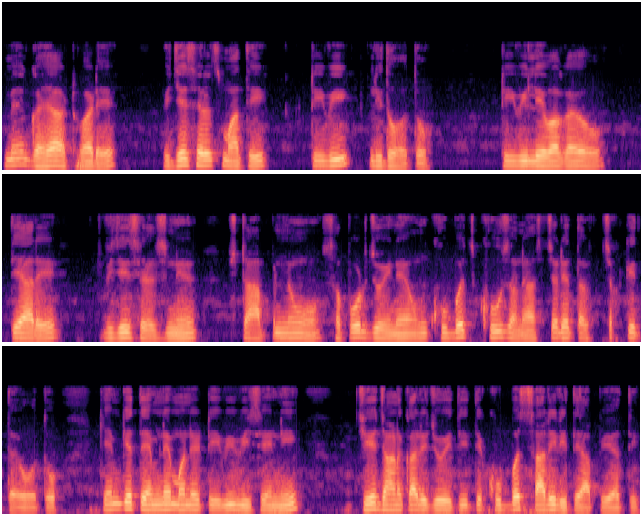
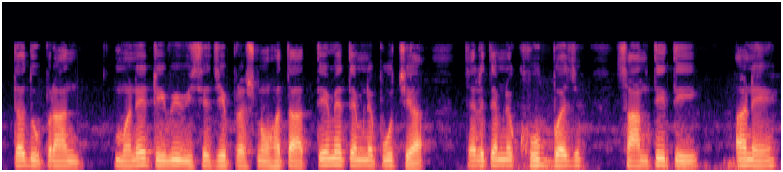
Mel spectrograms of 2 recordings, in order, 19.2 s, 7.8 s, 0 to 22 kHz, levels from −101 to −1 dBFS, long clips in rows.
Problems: constant background noise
